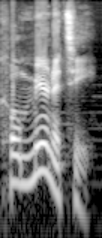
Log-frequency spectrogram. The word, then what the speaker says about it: Comirnaty: and they are going to market it under the trade name Comirnaty. That is the official pronunciation according to Pfizer,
